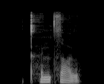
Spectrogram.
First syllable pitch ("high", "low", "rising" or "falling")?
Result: high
